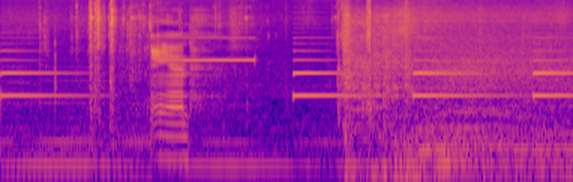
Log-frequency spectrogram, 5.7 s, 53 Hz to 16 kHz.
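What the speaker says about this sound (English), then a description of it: "Key ignition." A key turns in the ignition of a Lexus RX with 48,389 miles, and an engine cranks and catches. Keys jangle and chimes beep before and after the start, and someone speaks over the cabin sounds.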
